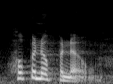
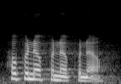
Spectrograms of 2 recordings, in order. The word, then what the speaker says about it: Ho'oponopono: Guide, and it's an ancient Hawaiian prayer called Ho'oponopono. That's a lot of syllables. Ho'oponopono.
